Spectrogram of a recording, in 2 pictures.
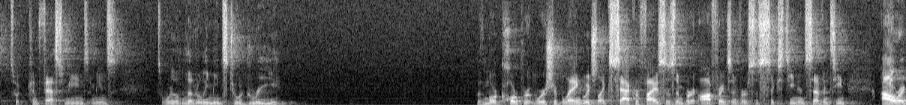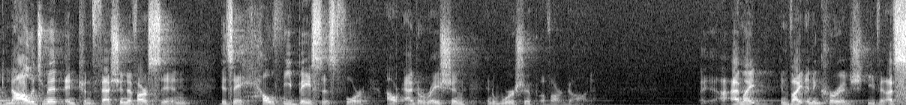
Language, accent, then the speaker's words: English; Minnesota, United States; Growing up in Minnesota, I remember hearing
